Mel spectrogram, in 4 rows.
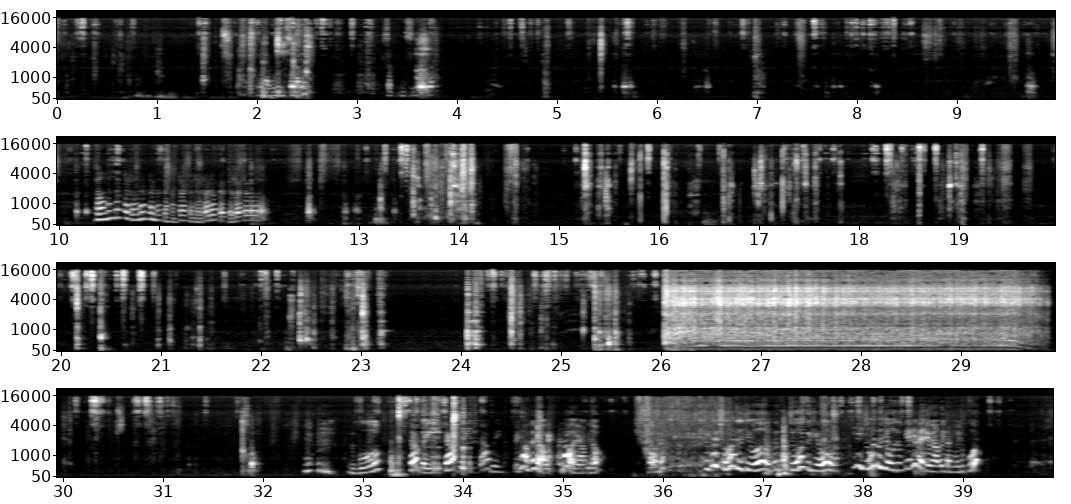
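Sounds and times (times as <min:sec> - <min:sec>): electric mixer grinder running: 0:26.0 - 0:29.9.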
